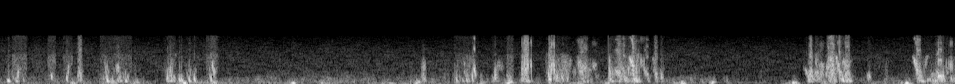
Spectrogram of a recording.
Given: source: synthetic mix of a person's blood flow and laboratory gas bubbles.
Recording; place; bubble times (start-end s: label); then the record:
Doppler ultrasound of blood flow; subclavian vein
0.04-0.27 s: bubbles
0.48-0.56 s: bubbles
0.63-0.72 s: bubbles
0.76-0.84 s: bubbles
1.00-1.32 s: bubbles
1.64-1.99 s: bubbles
2.06-2.21 s: bubbles
4.53-4.79 s: bubbles
4.91-5.15 s: bubbles
5.18-5.35 s: bubbles
5.45-6.00 s: bubbles
6.08-6.66 s: bubbles
8.03-8.54 s: bubbles
8.66-8.73 s: bubbles
9.12-9.56 s: bubbles
From the record:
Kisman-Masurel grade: 333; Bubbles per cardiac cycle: rolling drumbeat, 9 or more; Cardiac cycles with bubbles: 50 to 99%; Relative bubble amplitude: loud (0.450 to 0.775); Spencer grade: 3 (all of the cardiac periods contain showers or single bubble signals, but not dominating or overriding the cardiac motion signals); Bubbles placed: anywhere in the cardiac cycle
